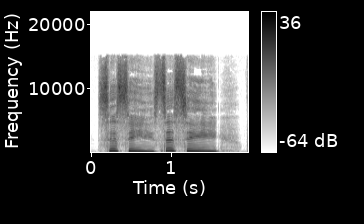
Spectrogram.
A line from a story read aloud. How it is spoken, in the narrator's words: voices cried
